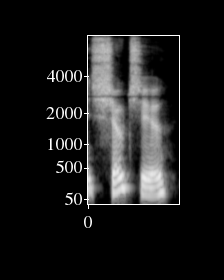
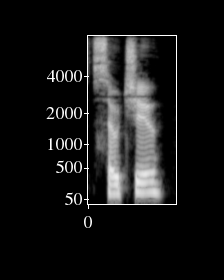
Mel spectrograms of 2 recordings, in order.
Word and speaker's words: shochu: But I hear it mispronounced as sochu, shoju, or soshu. And the one that I actually heard the other day, which was a new one for me, I heard shoku. So the CH became a K.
